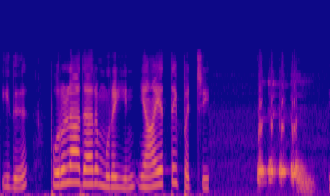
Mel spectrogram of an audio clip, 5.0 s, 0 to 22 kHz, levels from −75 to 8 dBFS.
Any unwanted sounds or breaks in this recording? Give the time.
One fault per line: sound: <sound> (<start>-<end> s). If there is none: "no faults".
sound: throat clearing (3.8-4.8 s)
